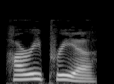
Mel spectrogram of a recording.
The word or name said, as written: haripriya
